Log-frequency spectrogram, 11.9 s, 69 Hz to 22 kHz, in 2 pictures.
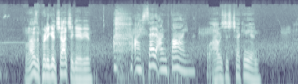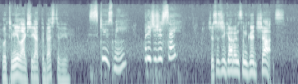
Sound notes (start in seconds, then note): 2.1 scoffs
